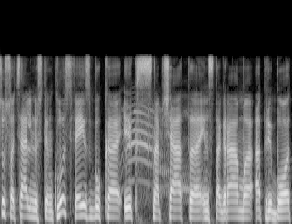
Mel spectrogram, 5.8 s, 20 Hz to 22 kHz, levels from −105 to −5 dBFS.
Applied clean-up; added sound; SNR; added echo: none; Meow; 17 dB; none.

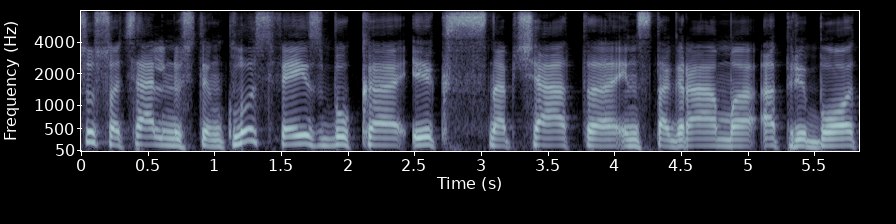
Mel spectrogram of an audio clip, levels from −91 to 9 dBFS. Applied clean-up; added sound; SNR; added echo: none; none; none; none.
